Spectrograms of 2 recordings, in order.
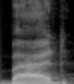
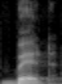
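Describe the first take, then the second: First: ବ୍ୟାଡ୍ with an open "a" as in "cat"; open-vowelled "baad"; long vowel. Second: ବେଡ୍ with a short "e" as in "red"; short, closed "bed"; short vowel. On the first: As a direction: model "bad" after spelling it. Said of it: "ଲମ୍ବା ଉଚ୍ଚାରଣ କରିଥାଉ". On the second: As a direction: model "bed" after spelling it. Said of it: "and B E D". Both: Shown as a demonstration.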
